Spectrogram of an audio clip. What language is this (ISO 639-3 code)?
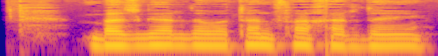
pus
